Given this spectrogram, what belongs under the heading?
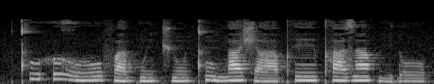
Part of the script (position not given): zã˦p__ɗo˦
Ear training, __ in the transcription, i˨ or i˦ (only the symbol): i˨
